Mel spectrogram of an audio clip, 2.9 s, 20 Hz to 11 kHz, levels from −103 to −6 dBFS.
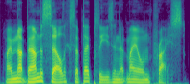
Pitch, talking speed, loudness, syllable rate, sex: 115 Hz, 295 wpm, -20 LUFS, 6.4 syllables/s, male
